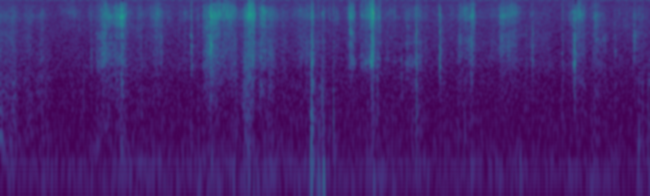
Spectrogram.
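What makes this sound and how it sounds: Long manicured nails flick and count a stack of thin, flexible US paper dollar bills made of cotton-linen paper, held in both hands over a loose pile of bills on a bedspread. The notes are counted one by one in a quiet run of crisp, bright papery snaps and soft rustles, each dying away almost at once, with almost no low end.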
